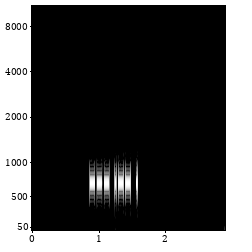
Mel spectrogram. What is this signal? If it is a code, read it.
Morse code, heard as a keyed tone, about 43 wpm, 700 Hz. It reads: OWE
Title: Three Letter Words - 45wpm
